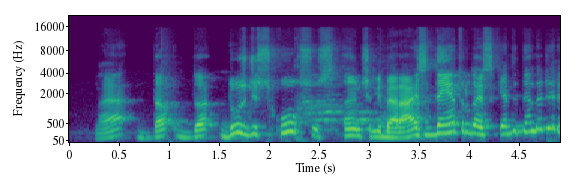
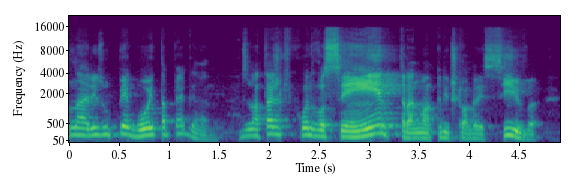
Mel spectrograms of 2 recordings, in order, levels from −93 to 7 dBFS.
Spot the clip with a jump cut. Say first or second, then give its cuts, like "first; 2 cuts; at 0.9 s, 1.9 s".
second; 2 cuts; at 1.7 s, 3.9 s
